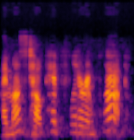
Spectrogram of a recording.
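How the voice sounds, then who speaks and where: A woman's voice: medium pitch, animated, moderate pace, bright, forceful tone, voice pushed up. Lady doing a naive lil girl bat in a kids' story, earnest n childlike, bit muffled audio, faint noise. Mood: excited.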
